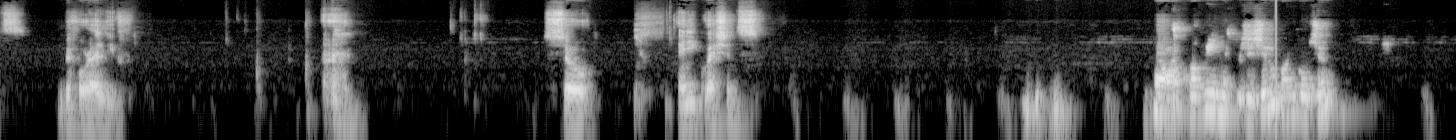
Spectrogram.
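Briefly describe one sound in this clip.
A young man speaks calmly in short phrases close to a microphone.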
